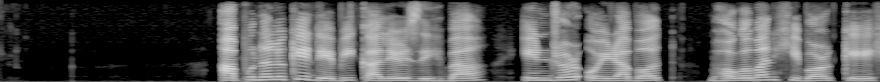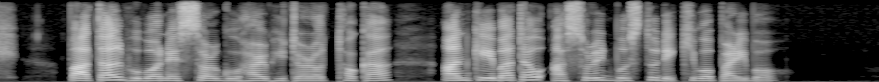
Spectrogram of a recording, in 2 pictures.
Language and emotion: Assamese, neutral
